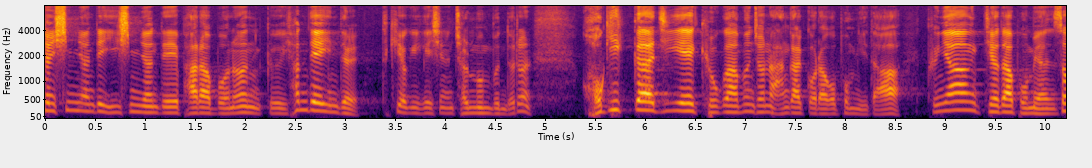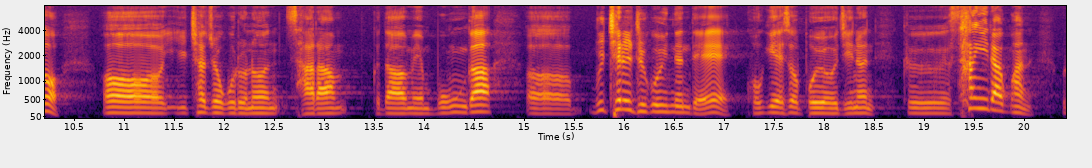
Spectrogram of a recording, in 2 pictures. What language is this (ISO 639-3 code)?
kor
